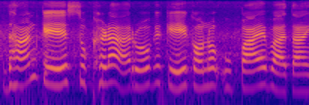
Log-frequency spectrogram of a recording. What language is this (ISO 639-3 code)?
bho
